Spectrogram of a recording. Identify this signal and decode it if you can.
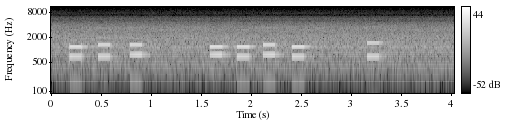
DTMF, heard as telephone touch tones, dialled by hand, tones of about 120 ms, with radio hiss and room echo. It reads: 125 4151 3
